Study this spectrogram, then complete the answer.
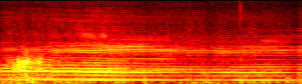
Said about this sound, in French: Alors vous aurez peut-être reconnu la fameuse baleine à bosse. C'est un chant de mâle en pleine migration.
